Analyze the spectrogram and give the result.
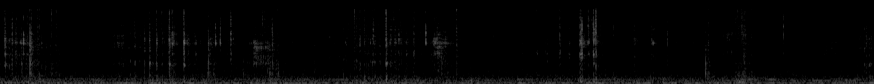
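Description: A utility knife blade scrapes and shaves brown curls from a palm-sized, rectangular, solid dark black soap bar held in the hand. The sound is a quiet, steady stream of dry, crisp scraping and crackling with many short, bright ticks. A low, constant rumble sits underneath.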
